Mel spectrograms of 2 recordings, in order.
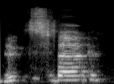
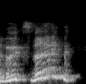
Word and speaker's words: Buttsburg: And it's pronounced Bootsburg. A Bootsburg? A Bootsburg. Yes, it's got the bunch of It's got umlauts. useless umlaut.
